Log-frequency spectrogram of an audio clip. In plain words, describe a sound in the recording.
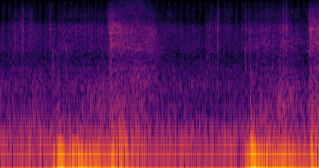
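A rocket launcher fires with a loud whoosh.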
